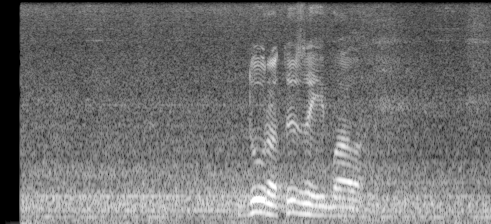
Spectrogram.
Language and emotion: Russian, neutral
